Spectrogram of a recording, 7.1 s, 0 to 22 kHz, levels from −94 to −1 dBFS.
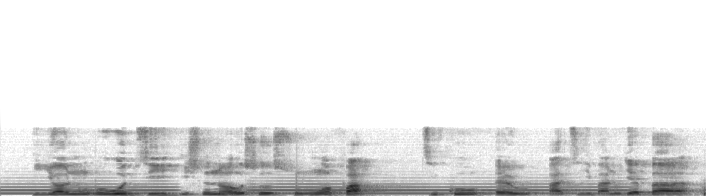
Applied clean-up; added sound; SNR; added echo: none; Brass instrument; 15 dB; reverberation time 0.6 s.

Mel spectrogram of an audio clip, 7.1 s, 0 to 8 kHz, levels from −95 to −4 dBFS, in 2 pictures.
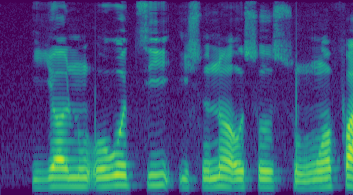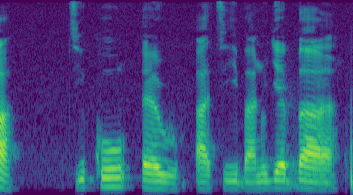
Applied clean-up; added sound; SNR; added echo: none; none; none; none.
